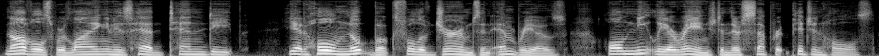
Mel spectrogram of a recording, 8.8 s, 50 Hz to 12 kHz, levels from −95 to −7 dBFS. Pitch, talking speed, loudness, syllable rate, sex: 145 Hz, 175 wpm, -18 LUFS, 4.9 syllables/s, male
